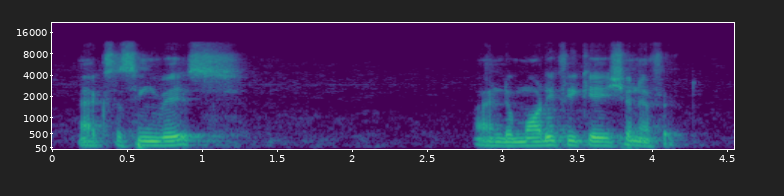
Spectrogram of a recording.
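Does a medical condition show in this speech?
No.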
